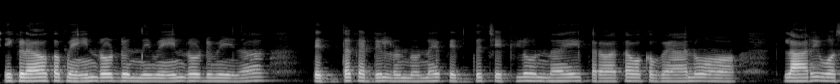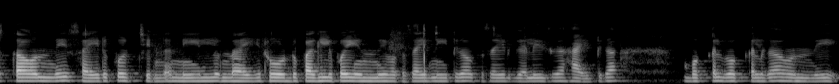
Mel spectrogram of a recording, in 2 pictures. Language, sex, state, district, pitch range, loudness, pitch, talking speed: Telugu, female, Andhra Pradesh, Sri Satya Sai, 155-165 Hz, -21 LUFS, 160 Hz, 145 wpm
